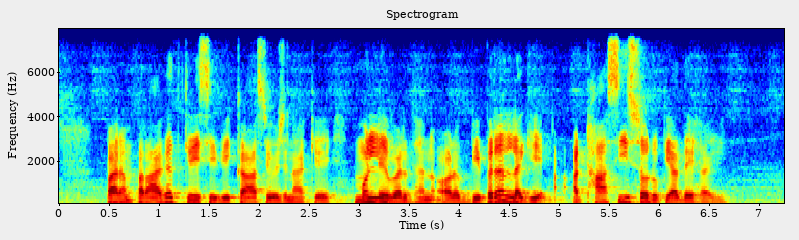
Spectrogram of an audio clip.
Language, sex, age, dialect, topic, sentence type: Magahi, male, 36-40, Southern, agriculture, statement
